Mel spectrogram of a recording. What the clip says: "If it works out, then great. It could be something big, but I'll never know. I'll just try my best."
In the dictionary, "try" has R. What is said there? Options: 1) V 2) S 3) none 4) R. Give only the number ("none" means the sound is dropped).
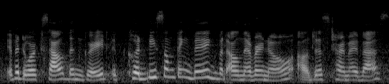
3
